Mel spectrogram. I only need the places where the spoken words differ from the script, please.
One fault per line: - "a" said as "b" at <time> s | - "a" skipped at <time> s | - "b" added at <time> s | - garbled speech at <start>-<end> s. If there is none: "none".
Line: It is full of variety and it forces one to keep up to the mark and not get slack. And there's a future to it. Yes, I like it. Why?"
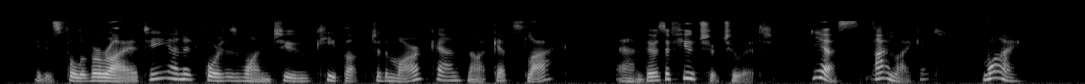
none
